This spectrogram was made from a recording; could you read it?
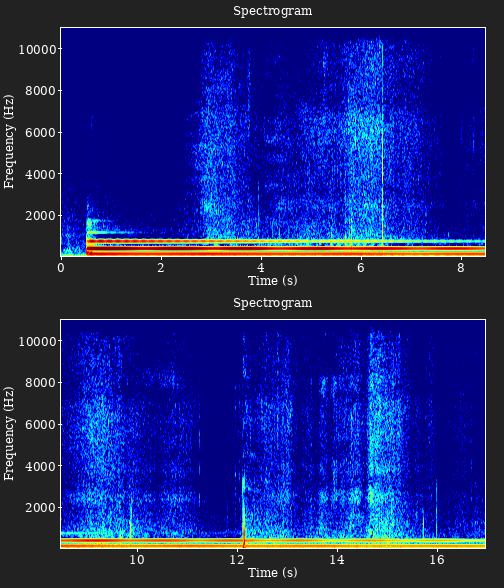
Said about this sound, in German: Ja, ich glaube, wir hören jetzt erstmal eine Glocke. Hören und freuen uns, dass unsere Ohren noch funktionieren.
